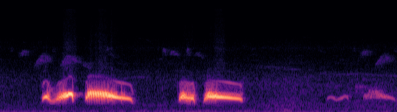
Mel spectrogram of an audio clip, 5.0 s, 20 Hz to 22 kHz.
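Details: Decoy spotted dove, thổ-voice style, cooing in an insistent run: two loud double coos about 1.7 seconds apart, each a brief rising note then a longer falling one, followed by faint soft murmurs.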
